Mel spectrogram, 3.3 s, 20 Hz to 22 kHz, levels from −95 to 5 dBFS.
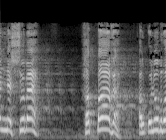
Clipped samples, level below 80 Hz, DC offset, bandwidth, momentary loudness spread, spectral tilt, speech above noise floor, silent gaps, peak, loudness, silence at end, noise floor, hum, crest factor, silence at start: under 0.1%; -60 dBFS; under 0.1%; 11.5 kHz; 11 LU; -2 dB/octave; 33 dB; none; -2 dBFS; -14 LUFS; 0 s; -47 dBFS; none; 14 dB; 0 s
